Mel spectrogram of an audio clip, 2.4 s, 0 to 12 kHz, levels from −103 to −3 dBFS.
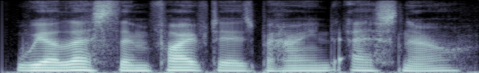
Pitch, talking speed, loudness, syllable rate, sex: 120 Hz, 225 wpm, -19 LUFS, 5.1 syllables/s, male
